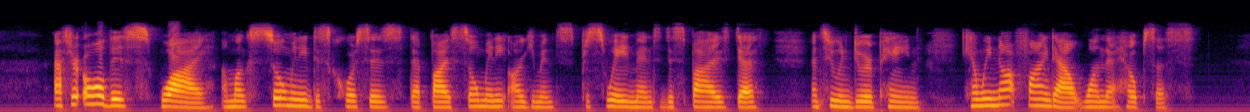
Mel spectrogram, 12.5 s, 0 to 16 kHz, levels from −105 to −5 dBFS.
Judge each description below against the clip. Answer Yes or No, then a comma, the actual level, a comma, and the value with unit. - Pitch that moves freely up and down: No, average, 2.7 semitones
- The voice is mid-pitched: Yes, medium, 180 Hz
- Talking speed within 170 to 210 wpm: No, average, 150 wpm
